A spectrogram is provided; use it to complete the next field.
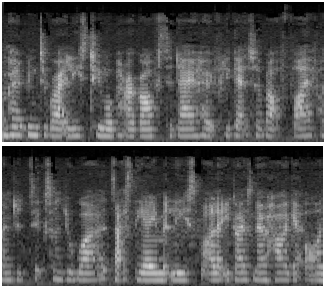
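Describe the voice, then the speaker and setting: A woman with a British accent talks very fast at a medium pitch, her intonation monotone and flat. Noticeable background noise runs underneath. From UK. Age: 20s. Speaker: university student. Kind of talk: casual vlog talk to camera.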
